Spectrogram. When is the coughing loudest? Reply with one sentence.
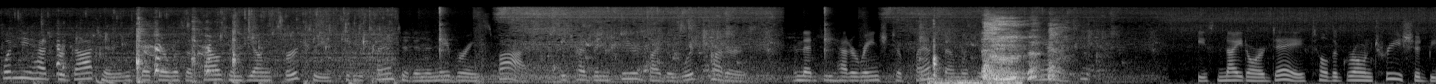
The loudest moment of the coughing is at 10 seconds.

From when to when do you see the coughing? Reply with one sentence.
The coughing can be heard from 0.6 to 2.5 s and from 9.2 to 10.9 s.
